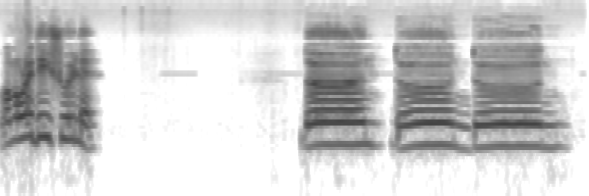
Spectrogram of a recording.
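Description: A woman's voice: a little high, little pitch movement, extremely slow, darkish tone, dry recording. A woman giving chatty let's-play commentary to her viewers, swearing when flustered. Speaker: gaming YouTuber. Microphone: phone screen recording.

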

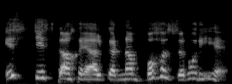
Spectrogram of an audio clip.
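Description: A woman teaching Quran recitation rules, explaining patiently and slowing down to demonstrate each word in a drawn-out chant. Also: high-pitched, vocal fry, no room sound.

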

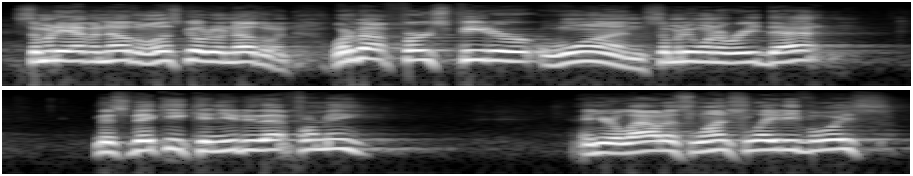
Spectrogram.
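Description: A man in his thirties teaching a church class in an animated, informal way, quizzing the group. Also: high-pitched, fast talker. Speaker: Bible teacher. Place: church sanctuary, speaking to a small audience.

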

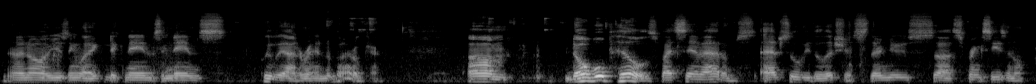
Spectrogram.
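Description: A man's voice: on the low side, normal speed, darkish tone, low-quality recording. A man in his twenties, tipsy from beer, rambling casually and loosely to his friends in a homemade webcam vlog. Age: 20s. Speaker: video blogger. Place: small indoor room at home. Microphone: webcam mic at about arm's length. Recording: faint noise on webcam audio.

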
